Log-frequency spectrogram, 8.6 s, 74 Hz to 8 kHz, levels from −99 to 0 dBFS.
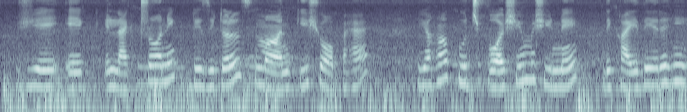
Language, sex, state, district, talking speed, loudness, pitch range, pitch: Hindi, female, Punjab, Pathankot, 105 wpm, -19 LUFS, 210-255 Hz, 230 Hz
